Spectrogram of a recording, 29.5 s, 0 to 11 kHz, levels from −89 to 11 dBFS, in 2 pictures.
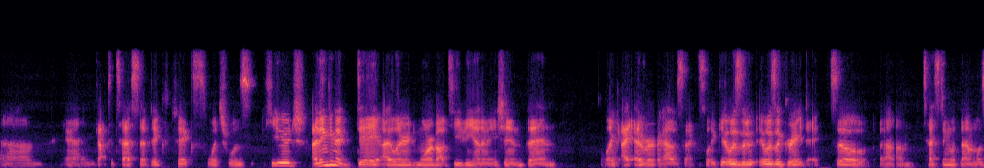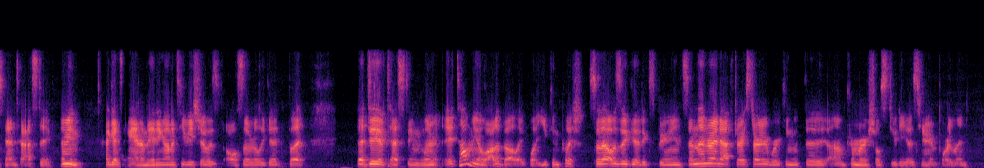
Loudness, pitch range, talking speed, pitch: -20 LUFS, 110-135 Hz, 195 wpm, 120 Hz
